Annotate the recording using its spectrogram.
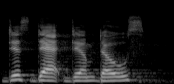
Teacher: D for the voice th in pre-vocalic position so at the beginning of a word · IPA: d/ð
